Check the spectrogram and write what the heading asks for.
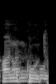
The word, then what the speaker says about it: uncouth: अनकूथ, इसका pronunciation UNCOUTH, इसका pronunciation क्या होगा, अनकूथ होगा।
